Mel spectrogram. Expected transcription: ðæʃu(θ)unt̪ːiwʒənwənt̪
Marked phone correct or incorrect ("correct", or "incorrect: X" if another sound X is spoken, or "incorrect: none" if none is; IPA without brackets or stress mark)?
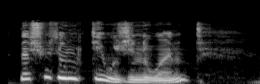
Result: correct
